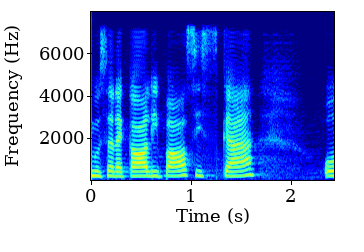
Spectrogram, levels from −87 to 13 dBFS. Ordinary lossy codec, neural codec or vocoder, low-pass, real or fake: none; codec, 16 kHz, 0.7 kbps, FocalCodec; 7.2 kHz; fake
